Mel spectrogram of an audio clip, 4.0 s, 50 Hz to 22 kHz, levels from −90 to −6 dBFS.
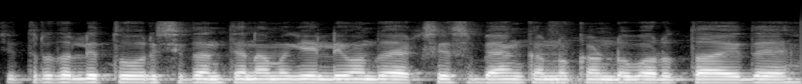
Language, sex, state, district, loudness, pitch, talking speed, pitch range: Kannada, male, Karnataka, Bidar, -14 LUFS, 150 Hz, 135 wpm, 145-150 Hz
